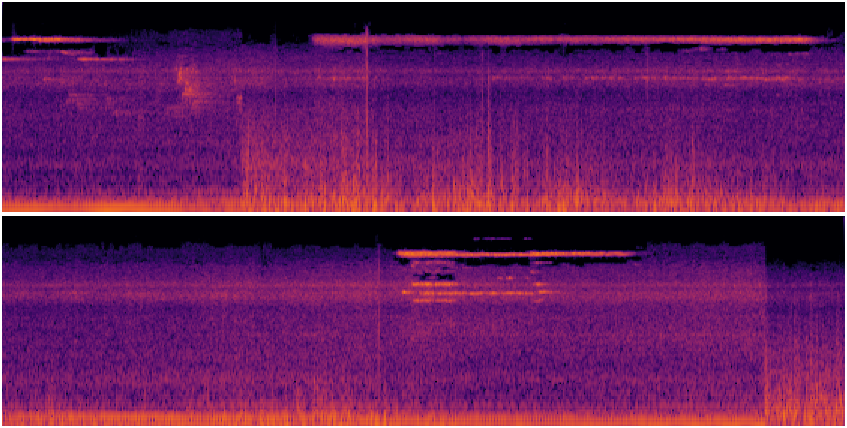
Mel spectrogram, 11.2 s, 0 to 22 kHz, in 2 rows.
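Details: 2017 Dodge Challenger SRT, under 20,000 miles, rolling: thin high squeal rising and fading twice over road rumble; dealer calls the brake squeal normal for a performance car, owner disagrees.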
